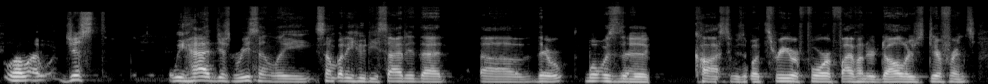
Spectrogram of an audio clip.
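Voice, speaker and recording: A man's voice: medium pitch, no echo. A man, a guest on an interview show, telling an anecdote casually with many fillers while he searches for words. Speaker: guest, logistics business founder.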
